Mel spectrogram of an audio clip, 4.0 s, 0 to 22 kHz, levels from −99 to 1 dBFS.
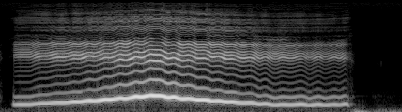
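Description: No technical faults can be heard anywhere in this music clip. Nothing in it points to a problem in how the audio was captured, processed or delivered.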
